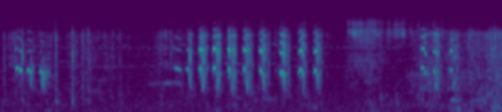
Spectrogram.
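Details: Squirrel chattering: a fast, even series of about ten harsh pulsed notes, with scattered clicks before and a hissy, noisy stretch afterward.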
